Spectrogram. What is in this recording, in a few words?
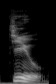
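"jiu", Mandarin Chinese, tone 4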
